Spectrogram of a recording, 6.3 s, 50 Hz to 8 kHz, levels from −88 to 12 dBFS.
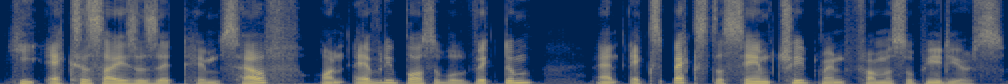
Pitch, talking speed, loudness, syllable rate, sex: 140 Hz, 150 wpm, -20 LUFS, 5.2 syllables/s, male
